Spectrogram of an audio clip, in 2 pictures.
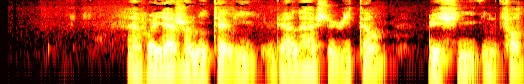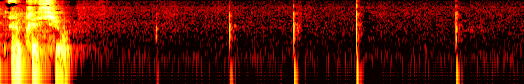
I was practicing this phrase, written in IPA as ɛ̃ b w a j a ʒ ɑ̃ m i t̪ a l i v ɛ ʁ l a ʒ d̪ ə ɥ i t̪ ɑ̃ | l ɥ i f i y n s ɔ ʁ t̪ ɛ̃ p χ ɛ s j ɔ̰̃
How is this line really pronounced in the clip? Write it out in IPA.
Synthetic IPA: ɛ̃ v w a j a ʒ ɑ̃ n i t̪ a l i v ɛ ʁ l a ʒ d̪ ə ɥ i t̪ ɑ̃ | l ɥ i f i y n f ɔ ʁ t̪ ɛ̃ p χ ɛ s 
